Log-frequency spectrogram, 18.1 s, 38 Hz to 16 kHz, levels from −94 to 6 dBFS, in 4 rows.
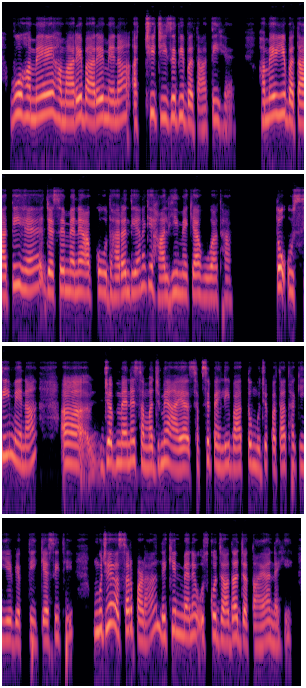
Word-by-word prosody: वो 285 +4 +6
हमें 260 +3 +4
हमारे 225 -1 +3
बारे 230 +1 +4
में 230 -2 -1
ना 225 +2 -1 0.2
अच्छी 245 +8 +1
चीज़ें 250 +1 0
भी 265 +2 0
बताती 185 +1 -2
है, - - -12 0.4
हमें 235 +4 +3
ये 280 +1 +3
बताती 210 +8 +3
है 255 +3 -1
जैसे 240 +2 +2
मैंने 230 -1 +1
आपको 220 +1 0
उदाहरण 215 +1 -1
दिया 230 +1 -2
ना 280 - -6
कि 285 0 -2
हाल 190 -7 -2
ही 220 +4 -3
में 215 -1 -3
क्या 210 - +3
हुआ 190 0 -2
था 185 - -10 0.7
तो 275 - +10
उसी 305 +7 -1
में 260 -8 0
ना 210 0 -1 0.5
अ, 230 -2 +3 0.3
जब 245 -3 +5
मैंने 240 +2 +2
समझ 210 -4 -2
में 250 - 0
आया 200 -3 +3
सबसे 260 +6 -3
पहली 220 -1 -4
बात 205 -1 -2
तो 235 - 0
मुझे 210 0 -5
पता 205 +2 -2
था - - -4
कि 215 - -10
ये 200 - -1
व्यक्ति 190 +1 -6
कैसी 195 +3 -1
थी, 205 - -10 0.3
मुझे 290 +6 +2
असर 290 -3 +2
पड़ा 190 +5 -1
लेकिन 255 +4 -1
मैंने 225 0 -1
उसको 240 0 -2
ज़्यादा 200 +2 +1
जताया 165 +2 -5
नहीं 210 +7 -14
225 Hz, 195 wpm, -25 LUFS, 205-250 Hz, 0.7 s, तो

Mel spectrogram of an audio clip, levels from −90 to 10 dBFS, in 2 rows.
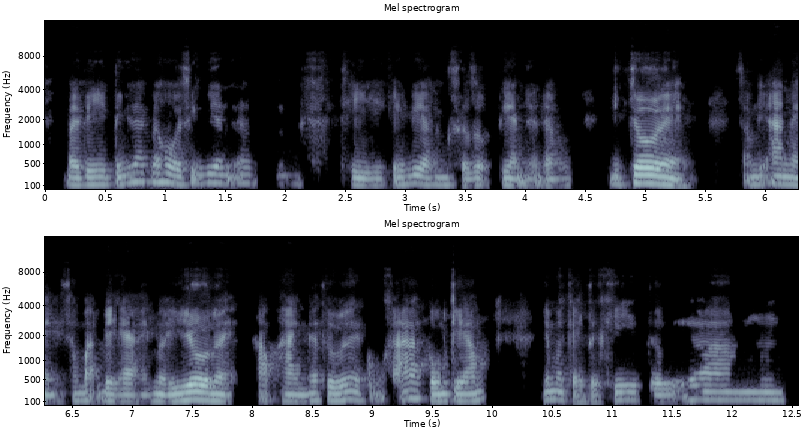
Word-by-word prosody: Bởi 115 0 +2
vì 120 +1 -1
tính 120 - -2
ra 160 +2 -2
cái 155 - 0
hồi 145 -5 +1
sinh 130 - -5
viên 145 -1 -2
ấy, 140 - -8 0.2
ưm, 130 - -20 0.4
thì 105 -2 -4
cái 120 - -2
việc 125 -4 0 0.2
sử 100 - -3
dụng 110 +1 -3
tiền 110 -2 -1
để - - -7
được 100 - -4 0.4
đi - - -5
chơi 135 -4 +9
này, 105 - +2 0.4
xong - - -7
đi 125 - -4
ăn 130 -1 +2
này, 110 -3 -1
xong 115 +2 -7
bạn - - -1
bè, 110 - +4 0.3
người 110 -2 +1
yêu 125 +4 +7
này, 110 -2 +1 0.2
học - - 0
hành 110 -1 +1
các 120 +1 -2
thứ 120 - +2
này 125 +3 +1
cũng - - -10
khá 135 - +2
là 150 - +2
tốn 110 0 +2
kém. 115 0 +2 0.5
Nhưng 135 - -2
mà 135 - -2
kể 95 -3 -4
từ - - -2
khi 130 +1 -4
tớ, - - -3 0.4
a, 130 -1 0 0.3
ưm 125 -1 -4
120 Hz, 235 wpm, -26 LUFS, 110-130 Hz, 0.5 s, chơi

